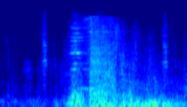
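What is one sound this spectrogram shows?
A wooden crate smashes and splinters.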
